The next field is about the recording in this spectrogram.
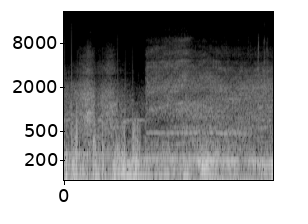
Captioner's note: traffic sounds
